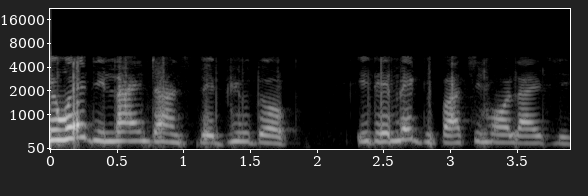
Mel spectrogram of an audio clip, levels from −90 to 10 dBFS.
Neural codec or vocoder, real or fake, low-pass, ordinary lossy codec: codec, 16 kHz in and 24 kHz out, 2.2 kbps, FireRedTTS-2 codec; fake; 5.4 kHz; none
